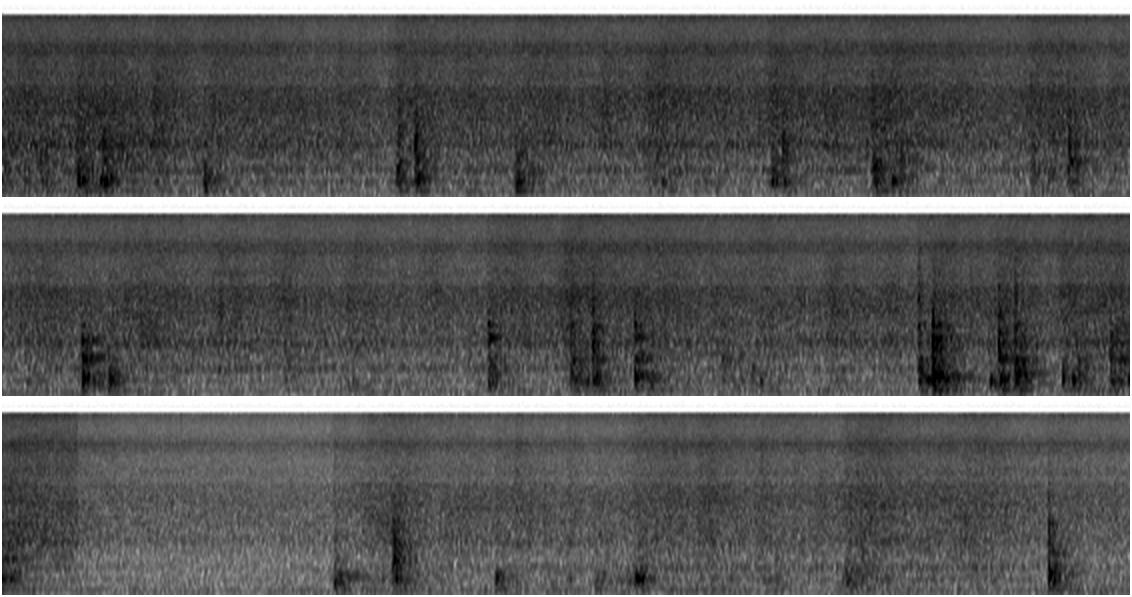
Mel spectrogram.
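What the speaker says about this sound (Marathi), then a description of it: "तायकुळो अशे तरेन परतून घेता थोडो वेळ।" Cassia tora (takla) leaves sautéed with soaked toor dal in a pan for a takla bhaji, giving a steady soft sizzle broken by frequent scraping stirs of the spatula, close and alone.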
